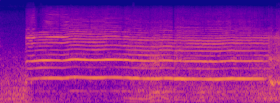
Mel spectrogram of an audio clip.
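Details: Infant dysphonic cry from a laryngeal web: a high-pitched, thin, steady cry with a cat-like quality.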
